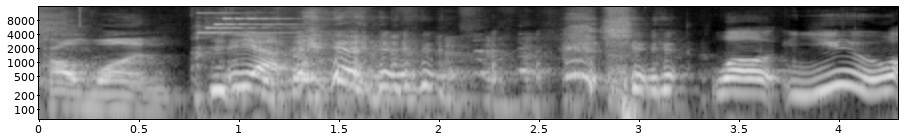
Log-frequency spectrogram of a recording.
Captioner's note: laughs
